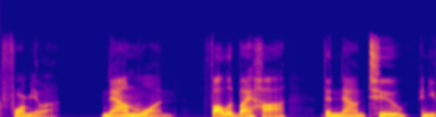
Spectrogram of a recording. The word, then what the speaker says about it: は: That little particle wa, and this is key, it's pronounced wa when it's used like this, it points to the topic of the sentence.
